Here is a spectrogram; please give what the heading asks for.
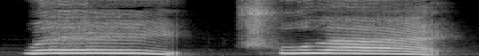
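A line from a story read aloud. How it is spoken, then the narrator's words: Loud shout. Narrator (Chinese): 女孩对着洞里使劲的大喊了一声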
